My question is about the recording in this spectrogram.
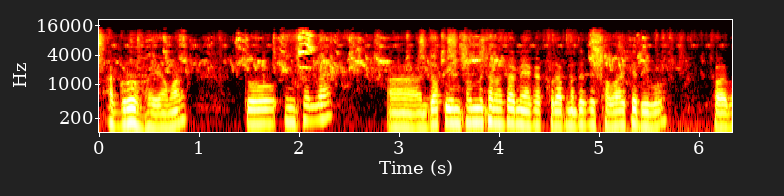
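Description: A colony of budgerigars chirping and chattering together in many short, high calls. A person is talking over them.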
